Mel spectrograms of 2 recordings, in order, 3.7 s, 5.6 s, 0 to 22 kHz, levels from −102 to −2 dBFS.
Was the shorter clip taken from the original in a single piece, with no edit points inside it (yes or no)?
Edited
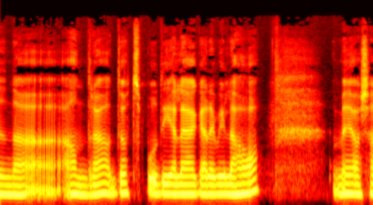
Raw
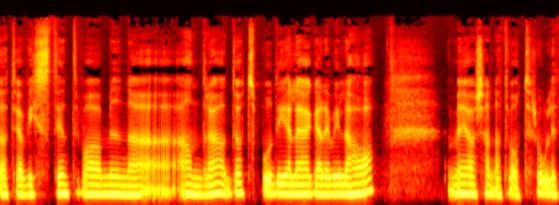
yes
